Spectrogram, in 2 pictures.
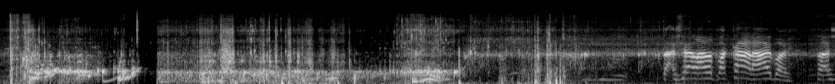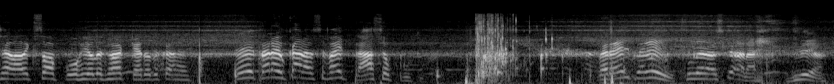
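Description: An action camera splashing into a swimming pool and tumbling through churning water for several seconds. Then comes muffled underwater sound: a steady high hum with a person's wavering, voice-like sounds, and another splash near the end.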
